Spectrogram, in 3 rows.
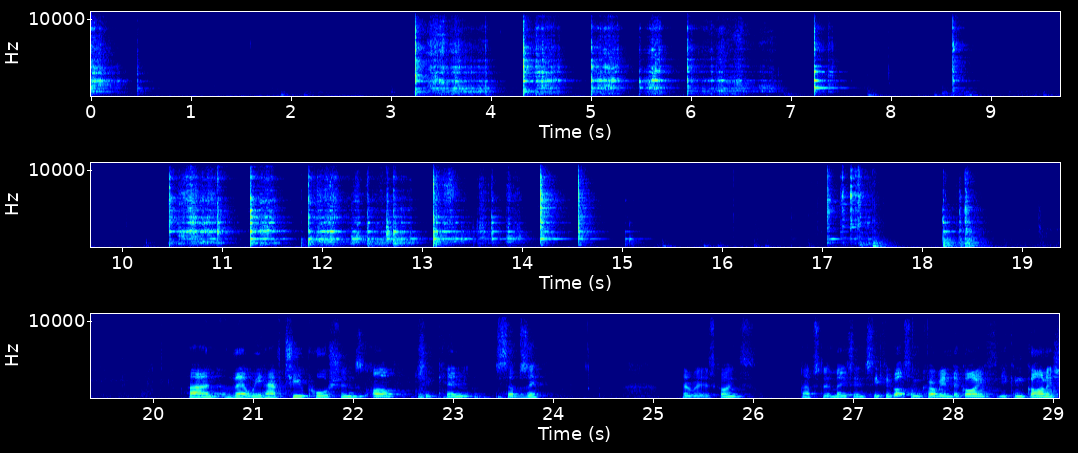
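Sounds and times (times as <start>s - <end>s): metal spoon scraping pan: 0.0s - 0.7s, 3.2s - 7.7s, 8.5s - 9.0s, 10.4s - 15.3s, 17.0s - 18.6s.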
